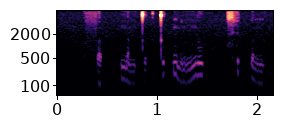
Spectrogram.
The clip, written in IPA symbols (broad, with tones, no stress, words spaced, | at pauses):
fɐ˨˥p̚ ɐ˨˥p̚n̪ɐ˨m t̪ʊ˨˥k̚t̪ʊ˥k̚ mɵ˨˥nn̪uː˥p̚ | t͡sʰɪ˥k̚lʊ˨ŋ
